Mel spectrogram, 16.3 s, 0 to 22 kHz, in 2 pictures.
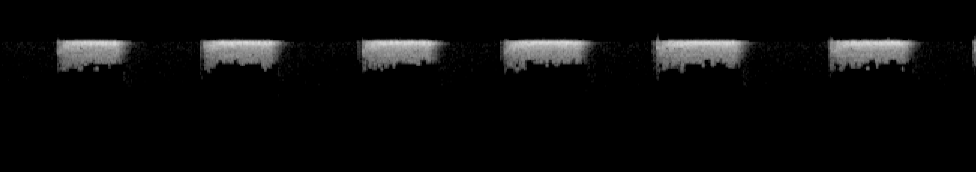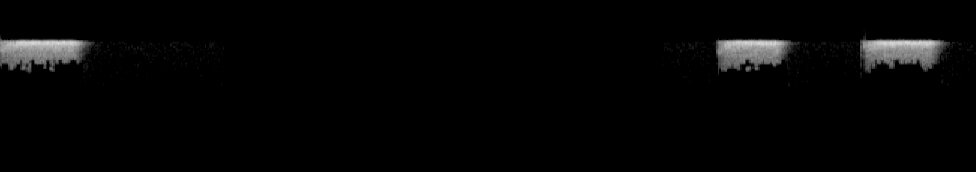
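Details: Insect song of the katydid 우리여치, National Institute of Biological Resources recording, 2020: a run of seven steady, high rasping buzzes roughly every 1.2 seconds, a pause of several seconds, then two more. Clean, quiet background.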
